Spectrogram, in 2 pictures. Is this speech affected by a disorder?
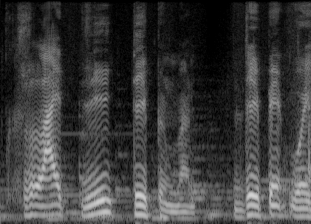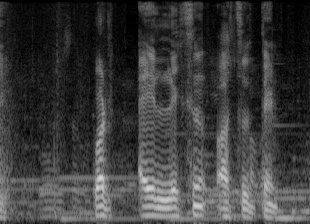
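Yes: traumatic brain injury.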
